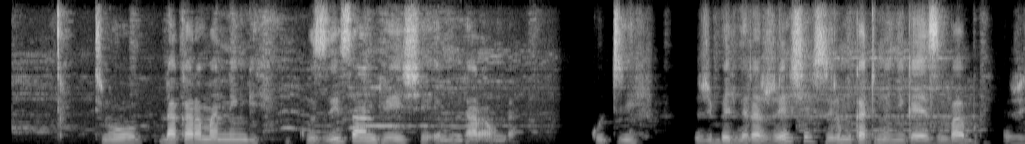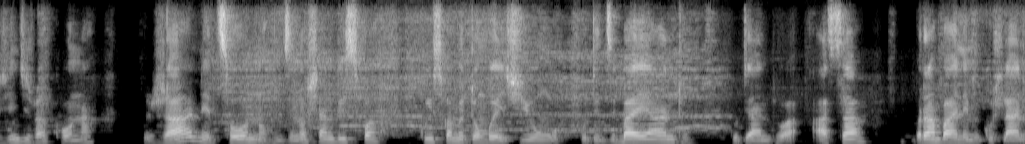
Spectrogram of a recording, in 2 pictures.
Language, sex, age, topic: Ndau, male, 25-35, health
